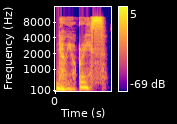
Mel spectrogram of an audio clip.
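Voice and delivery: very soft, cowed reply; subdued submission. A narrator's reading. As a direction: give in under your breath. Swallows anger, submits to superior.

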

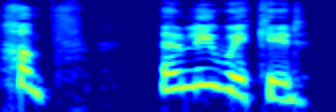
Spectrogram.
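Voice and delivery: very high, loud huff; indignant high-pitched mother; sniffing disdain. A narrator's reading. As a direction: huff it with wounded disapproval. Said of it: "Mirabell sniffed".

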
